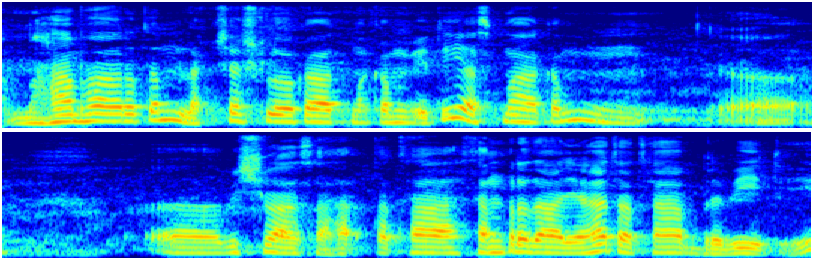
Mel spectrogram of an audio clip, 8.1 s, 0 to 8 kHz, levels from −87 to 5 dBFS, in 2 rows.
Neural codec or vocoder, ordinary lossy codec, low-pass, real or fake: none; none; 7.2 kHz; real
